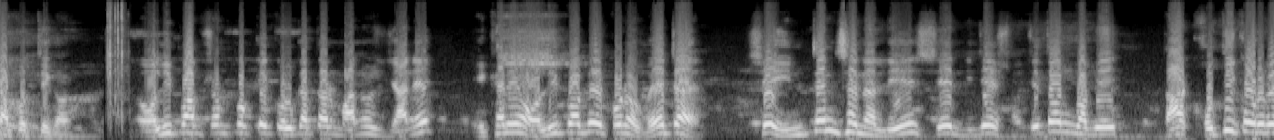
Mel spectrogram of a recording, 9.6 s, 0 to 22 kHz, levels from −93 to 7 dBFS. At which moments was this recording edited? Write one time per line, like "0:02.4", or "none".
0:00.9

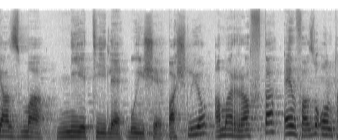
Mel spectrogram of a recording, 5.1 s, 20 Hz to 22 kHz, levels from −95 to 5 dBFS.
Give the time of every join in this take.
none

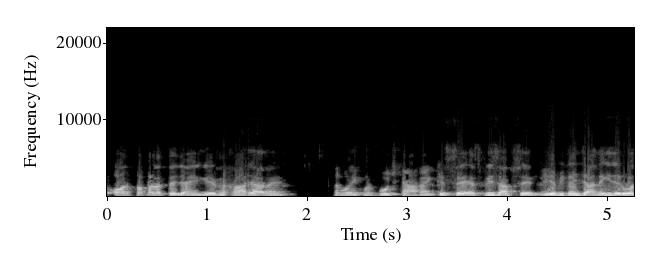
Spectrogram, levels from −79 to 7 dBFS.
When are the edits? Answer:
0:01.2
0:04.3

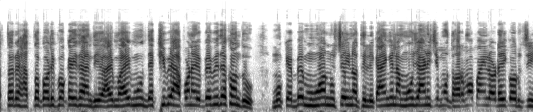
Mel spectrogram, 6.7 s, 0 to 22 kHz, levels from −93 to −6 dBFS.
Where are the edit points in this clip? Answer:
none

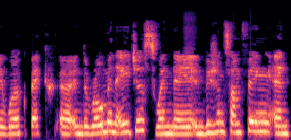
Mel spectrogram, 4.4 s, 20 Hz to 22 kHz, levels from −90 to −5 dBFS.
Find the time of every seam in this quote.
none

